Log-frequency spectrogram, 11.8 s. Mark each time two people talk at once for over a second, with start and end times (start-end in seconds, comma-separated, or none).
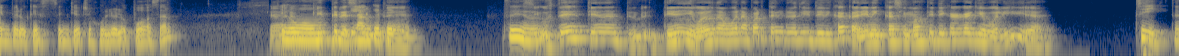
2.8-4.1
